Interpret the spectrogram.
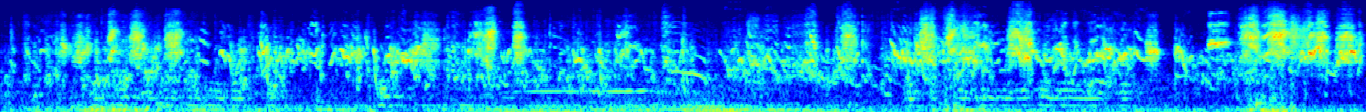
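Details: Multiple budgies give scratchy squawks and chirps in a thick overlapping chorus. A short, clear whistled note stands out near the third second.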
